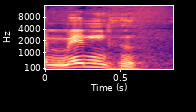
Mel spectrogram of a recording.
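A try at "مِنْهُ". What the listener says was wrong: मिन्हु नहीं पढ़ेंगे, मिन्ह। हा की आवाज आएगी मिन्ह।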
